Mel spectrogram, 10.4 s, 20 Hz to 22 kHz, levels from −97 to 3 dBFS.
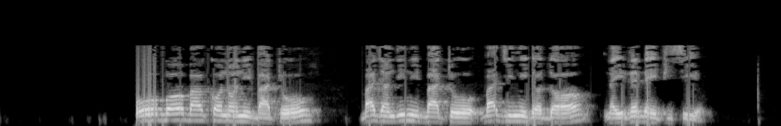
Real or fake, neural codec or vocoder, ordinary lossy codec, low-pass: real; none; MP3, 24 kbps; 7.2 kHz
